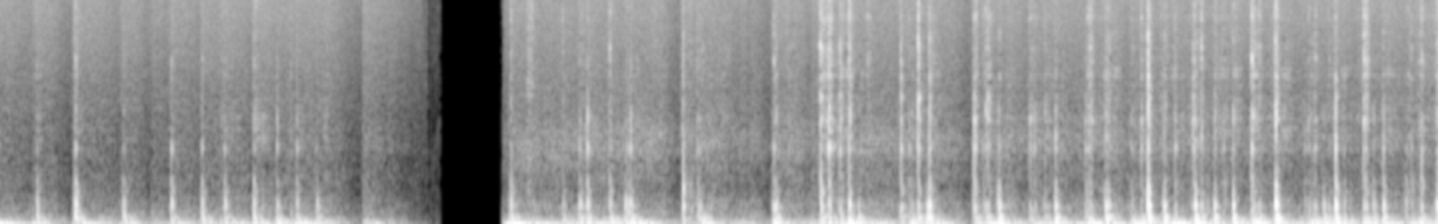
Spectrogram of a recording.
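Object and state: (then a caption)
Small wooden box. Fingertips tap and scratch the sides of a small, hollow, light-wood box, making quick, soft, dull knocks with a low, hollow body. Around the three-second mark the tapping pauses in near silence, then resumes with a denser, scratchier texture over the tapping.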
